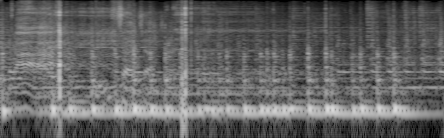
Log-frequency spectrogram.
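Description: Chầu văn ritual ensemble playing without singing: fast, dense drumming with sharp wood-clapper (phách) clacks, about half a second and nearly two seconds in.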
